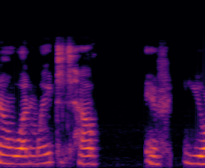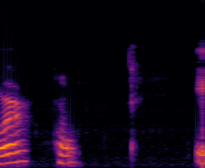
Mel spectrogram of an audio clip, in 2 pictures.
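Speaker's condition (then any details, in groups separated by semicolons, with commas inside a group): Cerebral palsy; poor balance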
